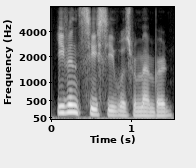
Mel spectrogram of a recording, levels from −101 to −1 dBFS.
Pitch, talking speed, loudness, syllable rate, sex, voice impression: 125 Hz, 155 wpm, -18 LUFS, 6.5 syllables/s, male, very masculine, very adult-like, slightly thick, tensed, slightly powerful, bright, soft, slightly clear, fluent, slightly cool, intellectual, refreshing, sincere, very calm, slightly mature, friendly, reassuring, slightly unique, elegant, slightly wild, sweet, lively, kind, slightly modest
